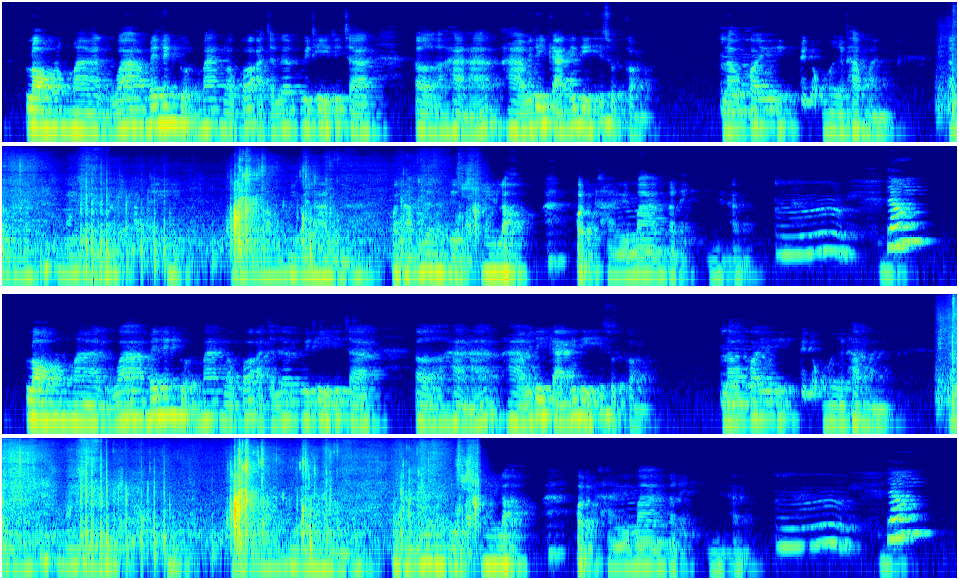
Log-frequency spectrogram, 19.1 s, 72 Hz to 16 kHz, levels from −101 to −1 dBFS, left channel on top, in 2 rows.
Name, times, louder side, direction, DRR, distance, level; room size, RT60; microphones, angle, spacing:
voice 1, 0.2-6.4 7.2-8.8 9.5-17.0 18.3-18.4, left 1 dB, 55° left, 1 dB, 5.2 m, -51 dB
voice 2, 7.2-7.6 10.1-10.6 15.6-16.3 17.3-18.6, left 1 dB, 35° left, -1 dB, 7.1 m, -55 dB
sound 1, 9.3-14.3, right 7 dB, 50° right, 0.9 m, -44 dB
29.5 x 13.5 x 3.4 m, 0.36 s
head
